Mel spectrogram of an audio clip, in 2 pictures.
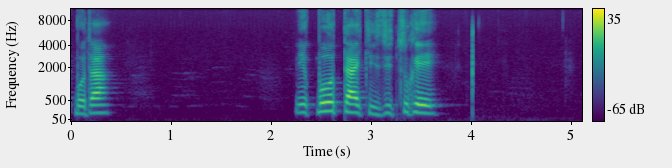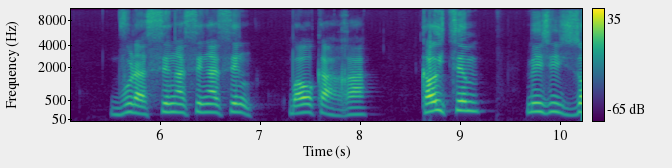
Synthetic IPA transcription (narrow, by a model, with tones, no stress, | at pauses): k͡po˨ta˦ | ni˧k͡po˦ta˧˨kʲi˨z̬i˧t͡su˦ke˦ | b͡vu˧ɾa˨se˦ŋa˧se˦ŋa˧se˦ŋ | k͡pa˦wo˦ka˨ɣa˦ | ka˦wi˦t͡se˦mː | i˦ʃ̬i˦zo˦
